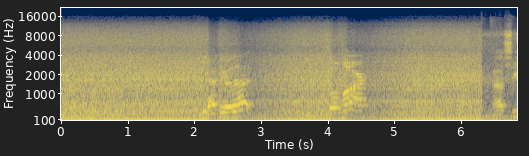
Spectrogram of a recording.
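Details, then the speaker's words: Nissan S14 Silvia, first start of a freshly built replacement SR20DE+T swapped in for the blown SR20DET: settles into a steady, low, even idle with no knocks or rattles and no smoke. Idle is not great yet, but it is a healthy first run. "purring for a first startup that's those I'm stoked sounds good so far it's not a great Idol"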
